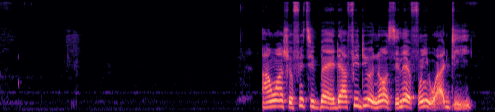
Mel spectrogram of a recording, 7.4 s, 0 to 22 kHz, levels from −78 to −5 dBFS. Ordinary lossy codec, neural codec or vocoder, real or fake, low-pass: none; vocoder, 48 kHz, 128 mel bands, Vocos; fake; none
